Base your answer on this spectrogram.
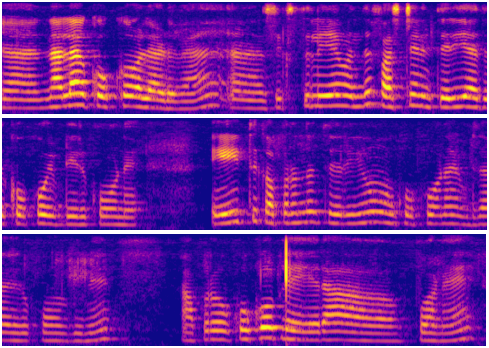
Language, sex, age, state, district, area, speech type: Tamil, female, 18-30, Tamil Nadu, Namakkal, rural, spontaneous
